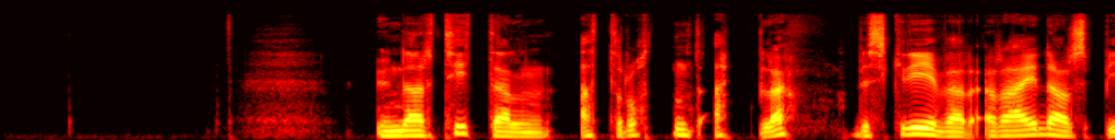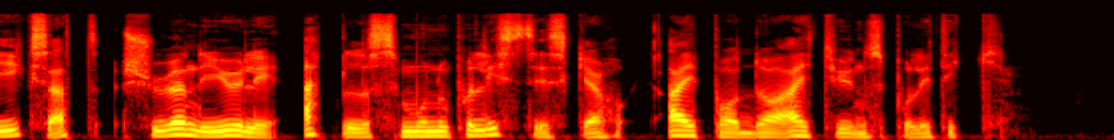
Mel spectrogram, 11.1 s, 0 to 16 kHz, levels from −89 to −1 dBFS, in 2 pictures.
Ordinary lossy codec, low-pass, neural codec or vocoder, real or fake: AAC, 96 kbps; 10.8 kHz; none; real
